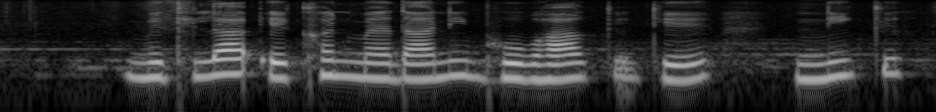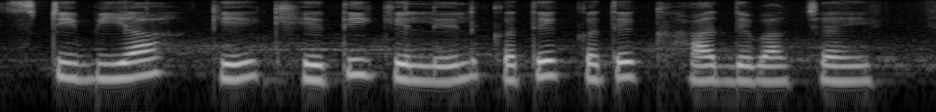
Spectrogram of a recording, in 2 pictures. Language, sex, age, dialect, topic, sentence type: Maithili, female, 41-45, Southern/Standard, agriculture, question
